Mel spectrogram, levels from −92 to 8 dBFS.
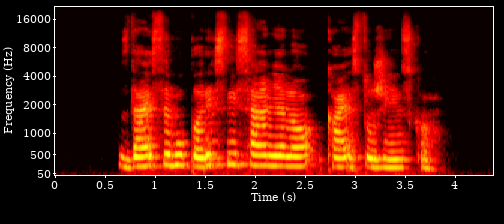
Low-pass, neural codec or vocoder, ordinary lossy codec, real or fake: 19.8 kHz; vocoder, 44.1 kHz, 128 mel bands, Pupu-Vocoder; none; fake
